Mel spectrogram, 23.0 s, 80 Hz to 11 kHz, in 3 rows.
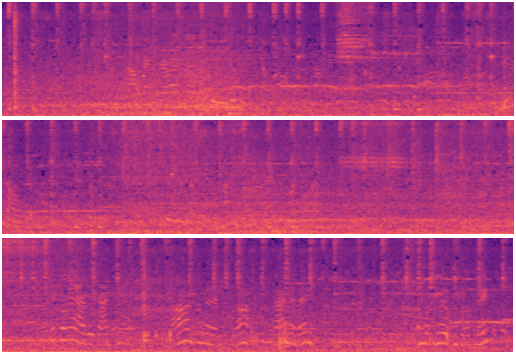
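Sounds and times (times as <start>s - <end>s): background music: 0.0s - 23.0s
road traffic rumble: 0.0s - 23.0s
people talking: 1.5s - 20.4s, 21.5s - 23.0s.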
